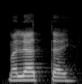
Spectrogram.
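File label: "mala" ergative plural, Archi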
